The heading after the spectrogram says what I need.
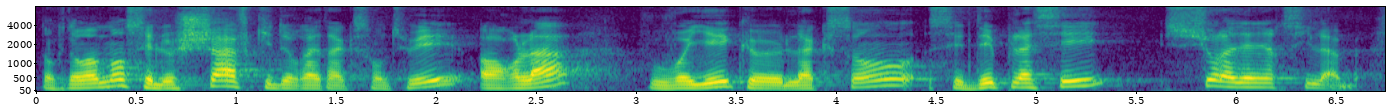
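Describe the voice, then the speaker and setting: A man teaching a class, explaining step by step with patience and many pauses and fillers. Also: on the high side, sing-song, dark tone. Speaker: Biblical Hebrew teacher.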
